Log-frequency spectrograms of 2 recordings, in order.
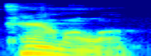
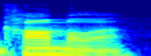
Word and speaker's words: Kamala: President Biden called her Camela. Was he wrong? Kamala. He said Camela. Was he wrong? Yes. Kamala.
